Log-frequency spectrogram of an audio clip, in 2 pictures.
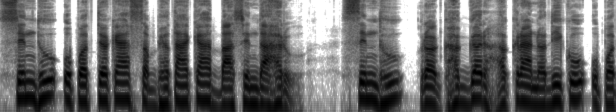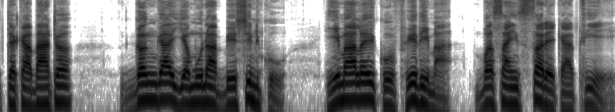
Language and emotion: Nepali, neutral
